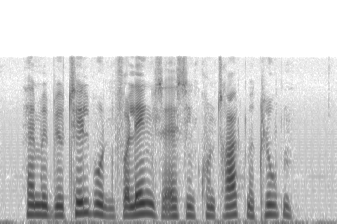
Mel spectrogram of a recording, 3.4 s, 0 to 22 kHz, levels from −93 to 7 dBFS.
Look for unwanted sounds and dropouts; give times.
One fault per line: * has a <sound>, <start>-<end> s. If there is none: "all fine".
all fine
